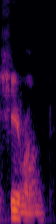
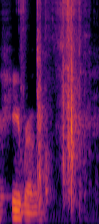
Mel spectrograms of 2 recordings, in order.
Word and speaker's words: Chiron: First up is the 2016 Bugatti Chiron, or Chiron. I know people have a different way of how they pronounce this, but I'm not picky of how you pronounce this.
